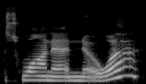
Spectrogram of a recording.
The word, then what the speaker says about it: Swannanoa: because she loved swans so I'm thinking it's swana Noah but I could be wrong so that's how I was pronouncing it Noah you are correct help us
